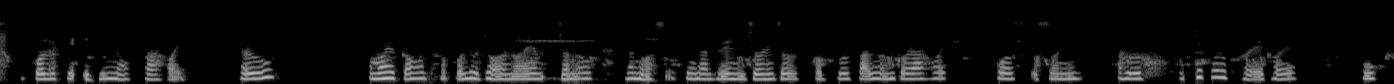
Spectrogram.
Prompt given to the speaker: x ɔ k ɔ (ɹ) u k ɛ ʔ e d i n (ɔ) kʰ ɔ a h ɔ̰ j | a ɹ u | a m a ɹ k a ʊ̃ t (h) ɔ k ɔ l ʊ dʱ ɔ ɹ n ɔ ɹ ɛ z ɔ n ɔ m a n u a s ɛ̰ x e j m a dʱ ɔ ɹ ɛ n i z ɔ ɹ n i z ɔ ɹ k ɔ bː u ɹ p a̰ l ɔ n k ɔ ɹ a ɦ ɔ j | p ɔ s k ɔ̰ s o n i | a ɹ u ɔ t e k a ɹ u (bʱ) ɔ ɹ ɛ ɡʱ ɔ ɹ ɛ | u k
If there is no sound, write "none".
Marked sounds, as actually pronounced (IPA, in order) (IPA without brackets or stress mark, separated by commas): l, ɔ, x, ɡʱ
